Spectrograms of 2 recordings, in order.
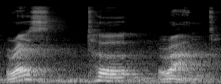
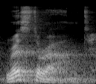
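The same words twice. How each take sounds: First: It is said slowly. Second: It is said fast.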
